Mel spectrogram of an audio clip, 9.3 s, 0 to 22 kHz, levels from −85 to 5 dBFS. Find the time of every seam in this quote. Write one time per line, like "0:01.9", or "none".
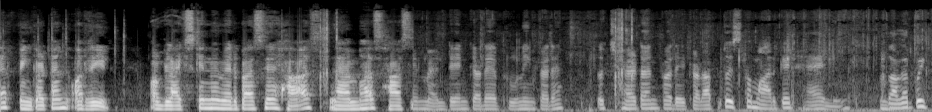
0:04.1
0:07.2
